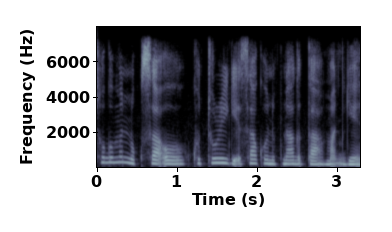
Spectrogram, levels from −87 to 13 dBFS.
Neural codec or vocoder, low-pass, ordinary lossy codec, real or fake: vocoder, 44.1 kHz, 80 mel bands, Vocos; 7.2 kHz; none; fake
